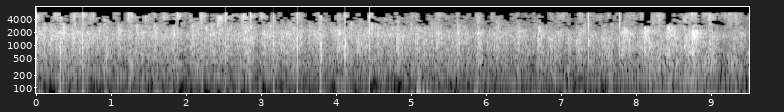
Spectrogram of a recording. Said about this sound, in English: And let's just give a round of applause to all who participated and helped today.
